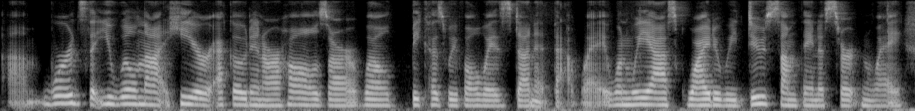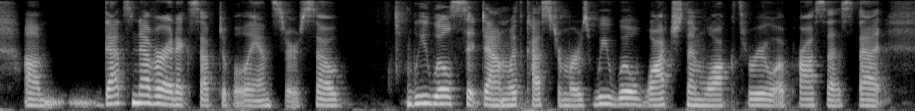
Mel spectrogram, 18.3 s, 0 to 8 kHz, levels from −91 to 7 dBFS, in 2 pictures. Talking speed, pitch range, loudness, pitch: 175 wpm, 155-190 Hz, -20 LUFS, 165 Hz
